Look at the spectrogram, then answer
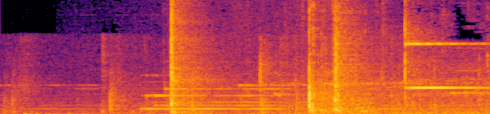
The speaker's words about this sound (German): Die kalte Luft schneidet ihr förmlich in die Wangen, als sie dumpf das Klingeln des kleinen Glöckchens hinter der bereits geschlossenen Ladentüre vernimmt.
